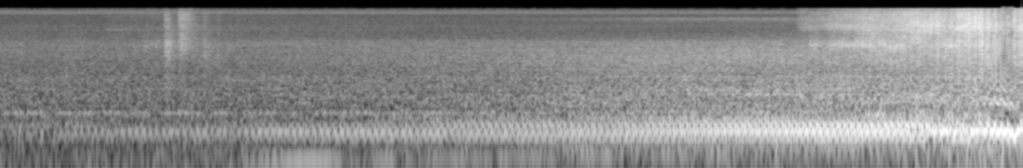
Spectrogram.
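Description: Diesel locomotive engine with a low, rapidly pulsing note, growing steadily louder as the train approaches. A rushing noise joins in over the last couple of seconds as it draws near.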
